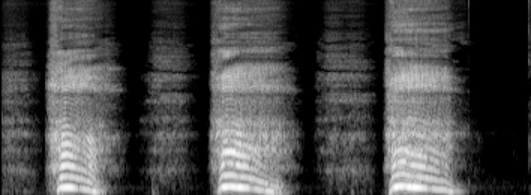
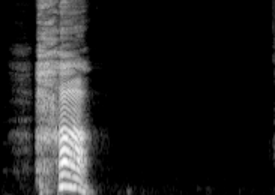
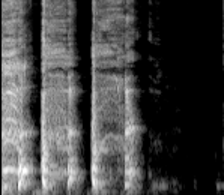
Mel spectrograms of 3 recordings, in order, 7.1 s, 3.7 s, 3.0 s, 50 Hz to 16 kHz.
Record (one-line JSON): {"exhalation_length": "7.1 s", "exhalation_amplitude": 32768, "exhalation_signal_mean_std_ratio": 0.45, "cough_length": "3.7 s", "cough_amplitude": 32768, "cough_signal_mean_std_ratio": 0.28, "three_cough_length": "3.0 s", "three_cough_amplitude": 32768, "three_cough_signal_mean_std_ratio": 0.44, "survey_phase": "beta (2021-08-13 to 2022-03-07)", "age": "65+", "gender": "Male", "wearing_mask": "No", "symptom_none": true, "smoker_status": "Ex-smoker", "respiratory_condition_asthma": false, "respiratory_condition_other": false, "recruitment_source": "REACT", "submission_delay": "9 days", "covid_test_result": "Negative", "covid_test_method": "RT-qPCR", "influenza_a_test_result": "Negative", "influenza_b_test_result": "Negative"}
